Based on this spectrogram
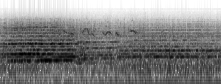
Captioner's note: birds chirping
